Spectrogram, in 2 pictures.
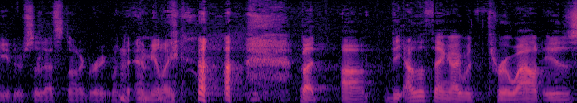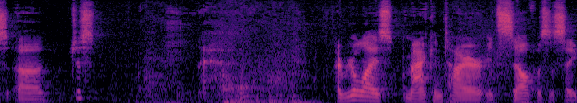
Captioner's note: laughter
